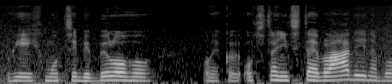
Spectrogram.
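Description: Overdone noise removal runs through the whole of this short speech recording, from the first moment to the last. A noise reduction stage was pushed too hard, so every frequency band sitting near its estimate of the background noise is pulled far down or shut off entirely, and the softer parts of the voice are caught along with it. The background drops and breaks up into twinkling specks.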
